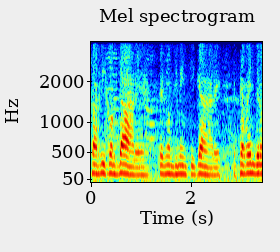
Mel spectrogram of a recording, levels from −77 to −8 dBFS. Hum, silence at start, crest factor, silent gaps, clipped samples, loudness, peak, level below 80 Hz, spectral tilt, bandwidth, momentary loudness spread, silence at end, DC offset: none; 0 s; 16 dB; none; under 0.1%; -19 LUFS; -2 dBFS; -40 dBFS; -12.5 dB/octave; 4 kHz; 11 LU; 0 s; 0.4%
